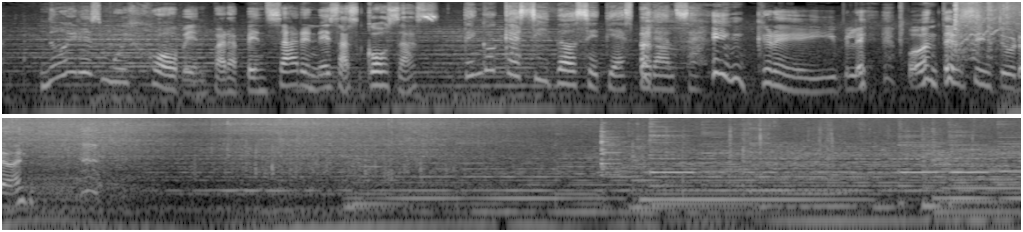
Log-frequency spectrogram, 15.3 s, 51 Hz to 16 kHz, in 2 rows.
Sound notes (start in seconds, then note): 5.4 Riéndose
